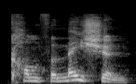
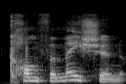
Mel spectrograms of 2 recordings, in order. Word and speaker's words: confirmation: iron and Ireland okay finally we have i and r pronounced as the schah in words like confirmation confirmation or respiration in confirmation and respiration it's pronounced as awah because it is not stressed remember the schw sound is never stressed so confirmation confirmation confirmation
